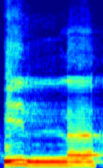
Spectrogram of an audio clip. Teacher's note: Huruf la ditahan dan ditekan lalu dipanjangkan 2 harokat. Illa, karena di sini terdapat tanda tasdid ya.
